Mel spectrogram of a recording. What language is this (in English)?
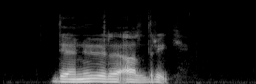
Swedish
